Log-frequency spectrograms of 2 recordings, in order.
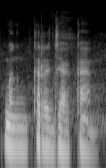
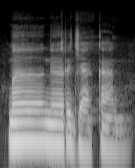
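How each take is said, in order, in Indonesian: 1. Bunyi k setelah awalan dipertahankan. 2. Bunyi k setelah awalan dihilangkan. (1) "bukan mengkerjakan" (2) "dia penyebutannya menjadi mengerjakan"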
